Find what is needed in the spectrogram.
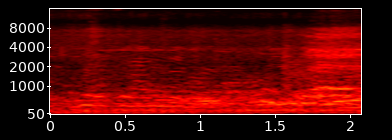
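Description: Goats bleating over the chatter of a crowd.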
